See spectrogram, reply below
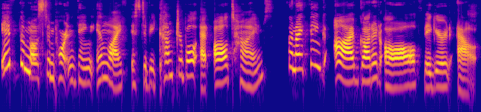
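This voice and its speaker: A woman voicing a smug, lazy couch potato in an expressive, theatrical storybook read-aloud. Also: fairly high pitch, dry recording, clean studio sound. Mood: smug, boastful. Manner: theatrical, exclamatory, drawn-out emphasis. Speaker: storybook narrator character. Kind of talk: expressive first-person picture book read-aloud.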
